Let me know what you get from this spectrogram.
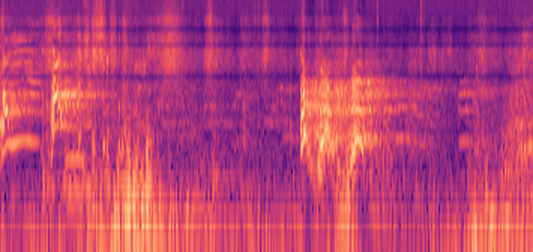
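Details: Dogs at a dog daycare in Hooksett, New Hampshire: a sharp bark and yips near the start, then a louder burst of several quick barks midway, with quieter rumbling between.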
